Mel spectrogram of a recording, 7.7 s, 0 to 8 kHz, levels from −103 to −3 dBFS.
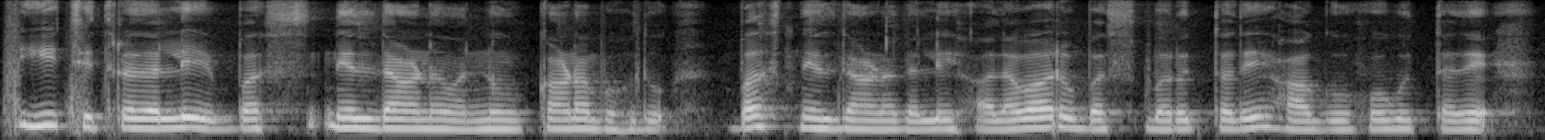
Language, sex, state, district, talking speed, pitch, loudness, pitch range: Kannada, male, Karnataka, Shimoga, 95 wpm, 160 Hz, -30 LUFS, 150-170 Hz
